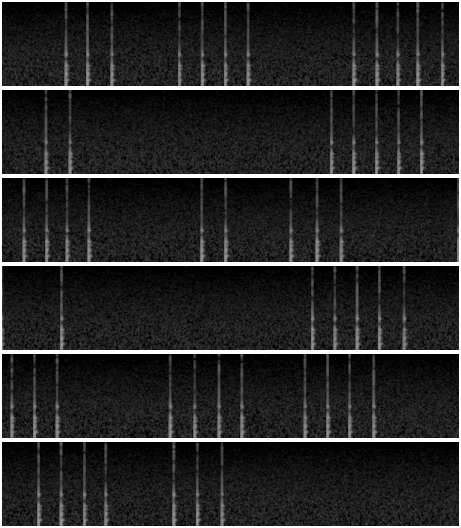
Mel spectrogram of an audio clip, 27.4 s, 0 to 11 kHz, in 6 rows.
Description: Tap code, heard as knocks on wood, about 4 knocks a second. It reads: OW YHA XTS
